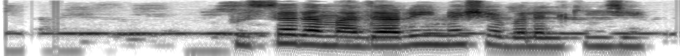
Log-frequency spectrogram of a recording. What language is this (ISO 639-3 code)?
pus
